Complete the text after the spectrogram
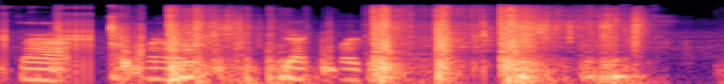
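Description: A crowbar strikes a wooden plank with hard knocks.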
